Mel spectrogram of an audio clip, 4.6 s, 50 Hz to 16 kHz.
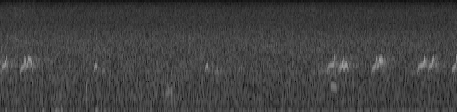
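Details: European bee-eaters in Hungary, June 2012: short, rolling, fairly high chirping calls, a few scattered early then a quick run of about six in the last second and a half, distant over steady outdoor hiss.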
